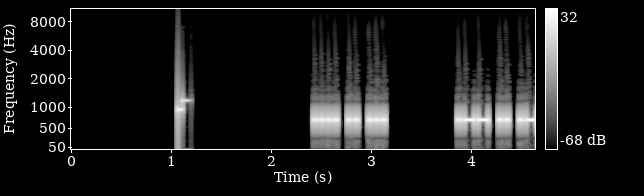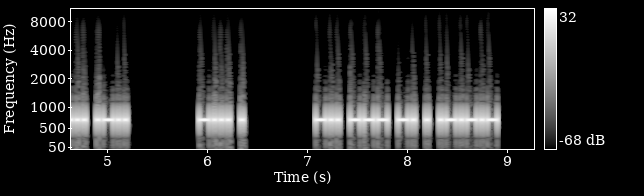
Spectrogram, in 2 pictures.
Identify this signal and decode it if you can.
Morse code, heard as a keyed tone, about 36 wpm, 700 Hz. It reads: HIS WILL BE DONE.
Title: 3x Word-Spacing - Sentences from Top 500 Words - 35wpm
